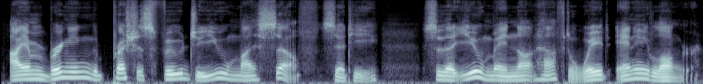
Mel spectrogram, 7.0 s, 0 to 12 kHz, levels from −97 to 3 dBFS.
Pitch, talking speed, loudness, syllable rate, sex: 130 Hz, 180 wpm, -17 LUFS, 4.1 syllables/s, male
